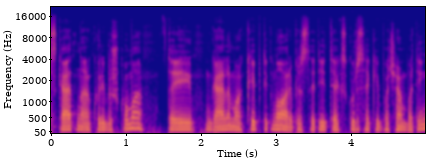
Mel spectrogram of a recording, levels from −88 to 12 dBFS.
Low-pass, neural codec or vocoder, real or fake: 19.8 kHz; vocoder, 44.1 kHz, 128 mel bands every 256 samples, BigVGAN v2; fake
